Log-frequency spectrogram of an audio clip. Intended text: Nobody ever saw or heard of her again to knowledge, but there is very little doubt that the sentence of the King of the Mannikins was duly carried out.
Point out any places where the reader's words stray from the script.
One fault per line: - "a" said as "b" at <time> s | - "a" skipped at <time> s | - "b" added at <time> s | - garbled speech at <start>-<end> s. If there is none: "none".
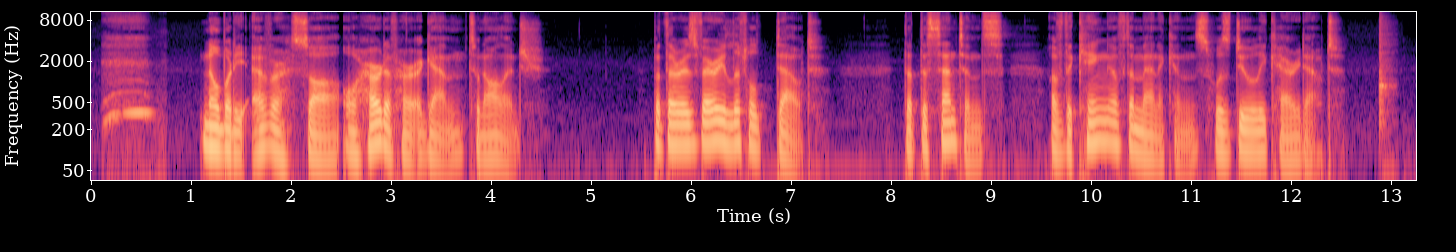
none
